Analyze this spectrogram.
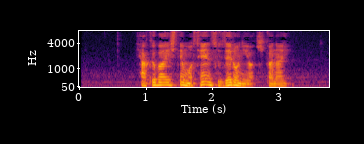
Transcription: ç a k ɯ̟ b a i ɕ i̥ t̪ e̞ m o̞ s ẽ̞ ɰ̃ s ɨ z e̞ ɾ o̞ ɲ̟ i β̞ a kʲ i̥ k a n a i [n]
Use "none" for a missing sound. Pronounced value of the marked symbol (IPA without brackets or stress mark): none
